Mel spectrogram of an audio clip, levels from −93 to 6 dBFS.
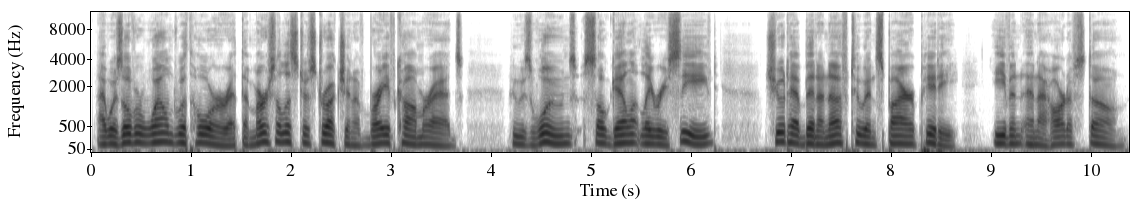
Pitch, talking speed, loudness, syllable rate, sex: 140 Hz, 175 wpm, -17 LUFS, 5.8 syllables/s, male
